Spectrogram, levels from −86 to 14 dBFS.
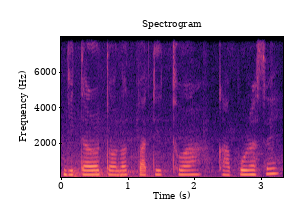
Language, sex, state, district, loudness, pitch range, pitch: Assamese, female, Assam, Sonitpur, -17 LUFS, 235-245 Hz, 240 Hz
